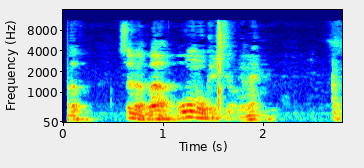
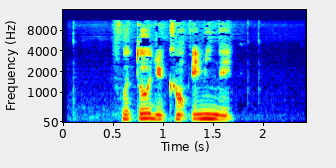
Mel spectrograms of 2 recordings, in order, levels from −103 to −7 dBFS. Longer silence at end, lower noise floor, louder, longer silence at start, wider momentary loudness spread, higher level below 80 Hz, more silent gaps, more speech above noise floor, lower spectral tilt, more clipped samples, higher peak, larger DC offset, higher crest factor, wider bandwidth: second, 0 s vs 0.8 s; second, -60 dBFS vs -68 dBFS; second, -25 LUFS vs -21 LUFS; second, 0.05 s vs 0.5 s; about the same, 16 LU vs 14 LU; about the same, -58 dBFS vs -60 dBFS; neither; second, 36 dB vs 48 dB; first, -6.5 dB/octave vs -5 dB/octave; neither; second, -6 dBFS vs -2 dBFS; neither; about the same, 20 dB vs 22 dB; about the same, 11.5 kHz vs 11.5 kHz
